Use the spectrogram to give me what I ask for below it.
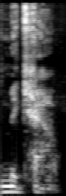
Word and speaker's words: Mikal: And also just it's a the proper pronounce is is Macau. Oh, I'm sorry. I'm sorry. Macau.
